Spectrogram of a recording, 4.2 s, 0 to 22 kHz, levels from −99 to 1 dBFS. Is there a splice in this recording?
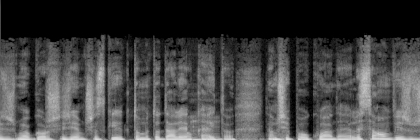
yes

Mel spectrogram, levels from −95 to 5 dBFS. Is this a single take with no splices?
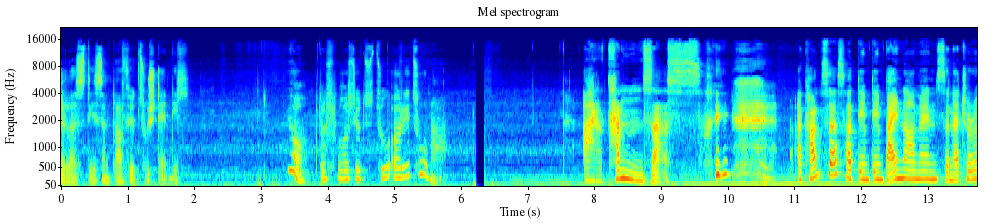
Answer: no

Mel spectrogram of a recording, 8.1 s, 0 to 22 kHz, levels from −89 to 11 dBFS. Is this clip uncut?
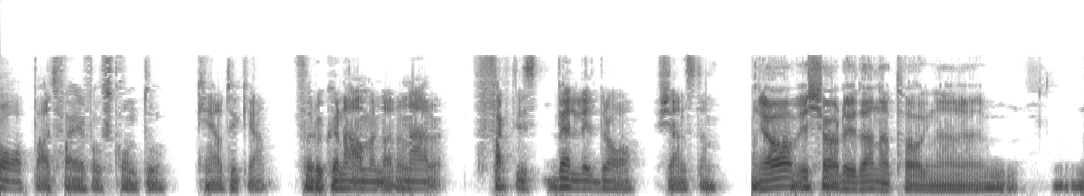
yes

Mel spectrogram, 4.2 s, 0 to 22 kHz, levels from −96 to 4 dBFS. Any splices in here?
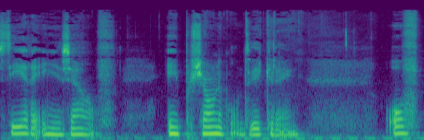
no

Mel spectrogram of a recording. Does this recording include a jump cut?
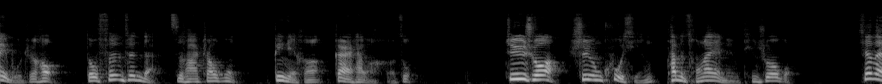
yes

